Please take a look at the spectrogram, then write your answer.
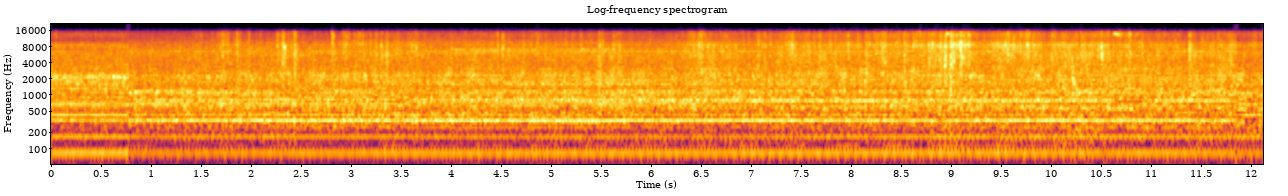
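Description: A tractor pulling a brush hog mower drones steadily while cutting brush, a loud continuous engine and blade hum heard up close with no talking.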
